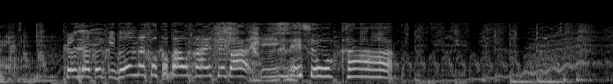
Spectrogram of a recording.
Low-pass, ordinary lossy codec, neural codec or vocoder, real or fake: 7.2 kHz; none; codec, 16 kHz, 16 kbps, FunCodec, trained on Chinese and English, 50 frames a second; fake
